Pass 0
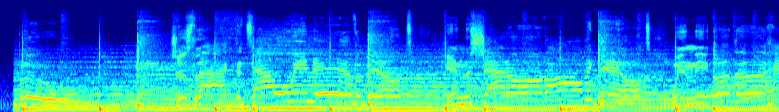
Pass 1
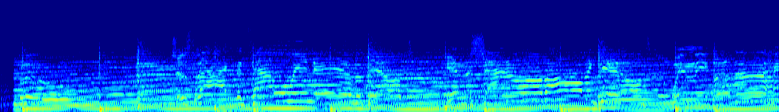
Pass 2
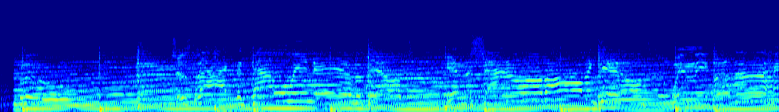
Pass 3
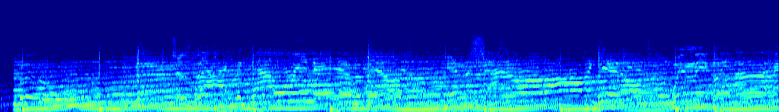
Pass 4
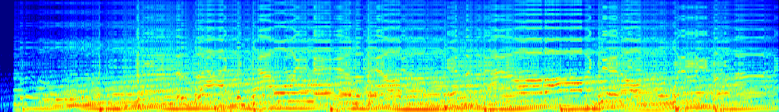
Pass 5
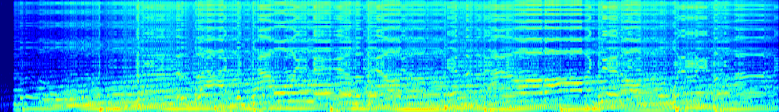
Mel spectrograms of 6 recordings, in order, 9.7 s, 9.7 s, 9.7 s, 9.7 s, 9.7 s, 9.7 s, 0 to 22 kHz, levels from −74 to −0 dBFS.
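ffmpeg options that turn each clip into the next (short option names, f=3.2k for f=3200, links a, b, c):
-filter_complex "[0:a]lowpass=2.6k,asplit=2[a][b];[b]adelay=2.7,afreqshift=1[c];[a][c]amix=inputs=2:normalize=1,volume=-6.5dB"
-af "highshelf=f=5k:g=-5.5"
-filter_complex "[0:a]bandreject=f=50:t=h:w=6,bandreject=f=100:t=h:w=6,bandreject=f=150:t=h:w=6,bandreject=f=200:t=h:w=6,bandreject=f=250:t=h:w=6,bandreject=f=300:t=h:w=6,bandreject=f=350:t=h:w=6,acompressor=threshold=-36dB:ratio=6,asplit=5[a][b][c][d][e];[b]adelay=311,afreqshift=80,volume=-9dB[f];[c]adelay=622,afreqshift=160,volume=-17.6dB[g];[d]adelay=933,afreqshift=240,volume=-26.3dB[h];[e]adelay=1244,afreqshift=320,volume=-34.9dB[i];[a][f][g][h][i]amix=inputs=5:normalize=0,volume=3dB"
-af "lowpass=3.1k,dynaudnorm=f=190:g=9:m=10dB,acrusher=samples=9:mix=1:aa=0.000001,volume=8.5dB"
-af "aemphasis=mode=production:type=75fm,volume=-10dB"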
